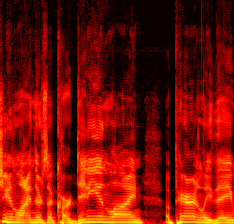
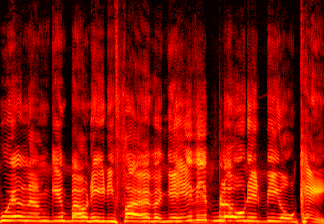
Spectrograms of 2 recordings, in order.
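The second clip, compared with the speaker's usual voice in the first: put-on very old woman voice, higher pitch; 9 semitones higher than usual. Retelling what the eighty-two-year-old said about going up: impression of an eighty-two-year-old woman. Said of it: "That's my best impression".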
